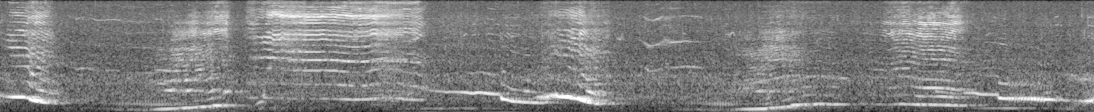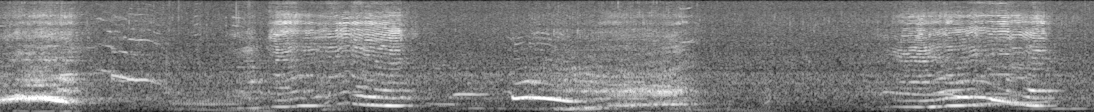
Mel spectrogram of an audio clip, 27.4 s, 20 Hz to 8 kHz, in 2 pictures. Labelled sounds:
0.0	1.8	humpback whale, 0.97 to 7.5 kHz
2.2	6.2	humpback whale, 0.97 to 7.7 kHz
6.9	7.3	humpback whale, 1.6 to 5.5 kHz
8.0	8.8	humpback whale, 1.1 to 5.2 kHz
9.2	9.9	humpback whale, 1.5 to 3.4 kHz
11.0	12.9	humpback whale, 0.78 to 6.3 kHz
13.8	14.1	humpback whale, 1.7 to 1.9 kHz
14.8	15.7	humpback whale, 0.78 to 4.9 kHz
17.0	18.8	humpback whale, 0.91 to 5.4 kHz
20.1	20.6	humpback whale, 0.78 to 3.3 kHz
22.0	22.4	humpback whale, 2.4 to 4.5 kHz
24.8	26.8	humpback whale, 1.0 to 7.3 kHz

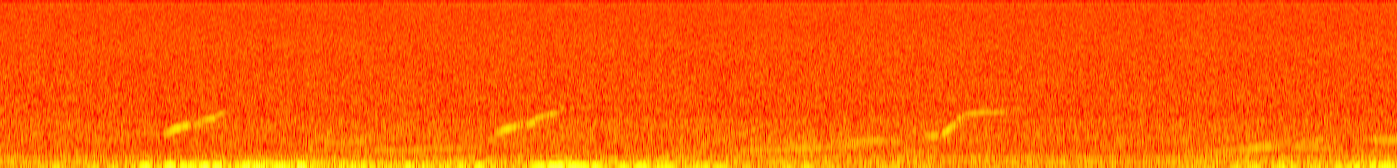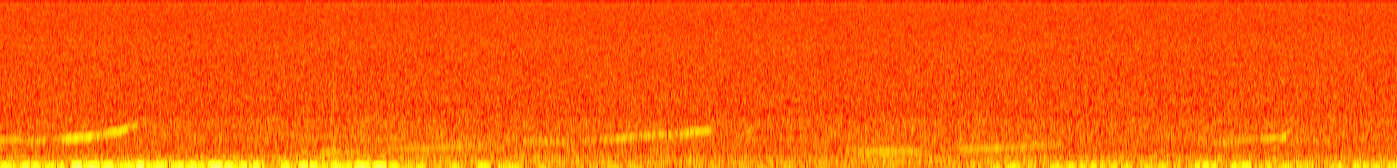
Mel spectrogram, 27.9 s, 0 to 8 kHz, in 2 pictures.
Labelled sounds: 2.0	2.3	humpback whale, 0.80 to 0.96 kHz
5.3	5.7	humpback whale, 0.80 to 1.1 kHz
9.6	10.1	humpback whale, 0.80 to 1.1 kHz

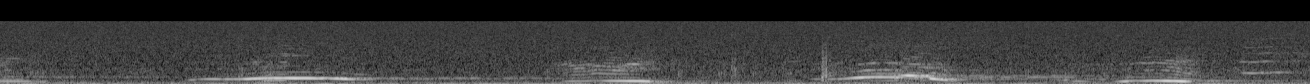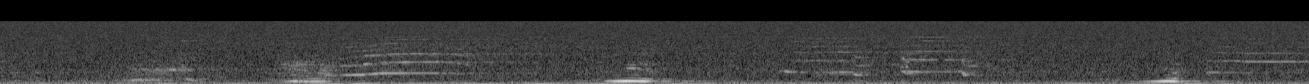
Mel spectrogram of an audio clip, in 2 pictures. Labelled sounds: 2.8	3.0	humpback whale, 1.4 to 1.6 kHz
5.5	6.6	humpback whale, 0.80 to 1.1 kHz
8.6	8.8	humpback whale, 0.90 to 1.1 kHz
11.3	12.0	humpback whale, 0.80 to 1.2 kHz
12.4	12.7	humpback whale, 0.93 to 1.2 kHz
15.9	17.6	humpback whale, 0.80 to 1.6 kHz
21.1	22.6	humpback whale, 1.0 to 3.7 kHz
25.2	26.1	humpback whale, 0.99 to 1.7 kHz

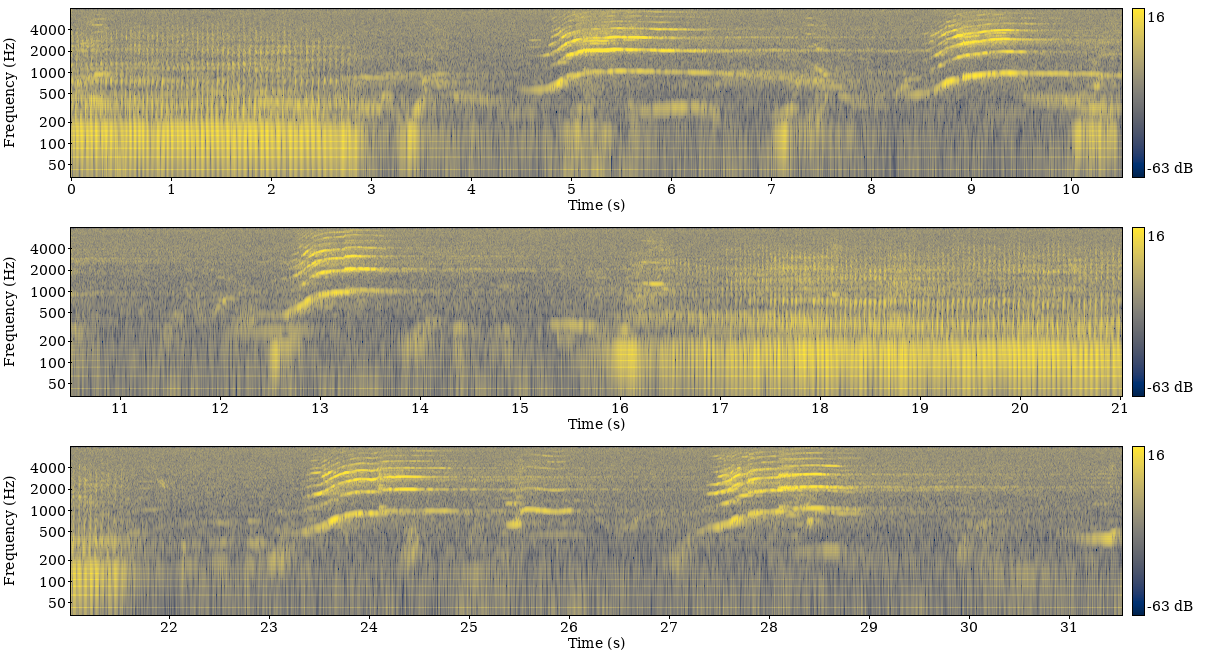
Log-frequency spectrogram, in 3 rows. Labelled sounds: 0.0	0.4	humpback whale, 0.80 to 1.0 kHz
2.7	3.5	humpback whale, 0.80 to 1.8 kHz
4.6	7.6	humpback whale, 0.80 to 7.5 kHz
8.5	10.6	humpback whale, 0.80 to 7.0 kHz
12.0	13.8	humpback whale, 0.80 to 7.5 kHz
16.1	16.5	humpback whale, 1.2 to 2.7 kHz
17.0	17.3	humpback whale, 1.3 to 1.5 kHz
17.6	17.9	humpback whale, 2.9 to 3.3 kHz
23.3	24.9	humpback whale, 0.80 to 7.0 kHz
25.5	26.1	humpback whale, 0.90 to 6.3 kHz
27.4	28.9	humpback whale, 0.80 to 7.7 kHz

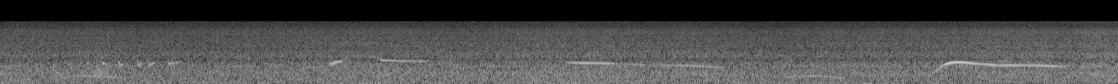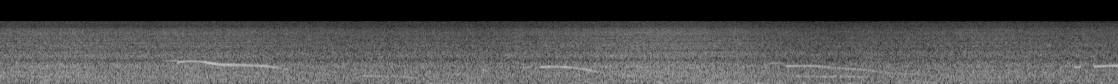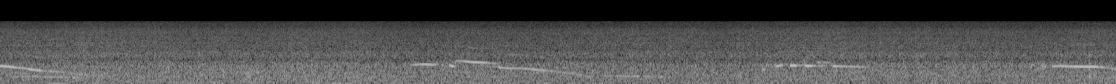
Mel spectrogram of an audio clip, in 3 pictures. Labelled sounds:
3.7	4.3	humpback whale, 1.0 to 1.4 kHz
5.7	7.1	humpback whale, 0.81 to 1.1 kHz
9.4	10.7	humpback whale, 0.78 to 1.1 kHz
12.8	14.0	humpback whale, 0.78 to 1.2 kHz
16.6	17.0	humpback whale, 0.78 to 0.88 kHz
19.0	19.7	humpback whale, 0.78 to 0.91 kHz
22.1	22.7	humpback whale, 0.78 to 0.94 kHz
26.5	27.7	humpback whale, 0.78 to 1.2 kHz
30.7	31.0	humpback whale, 0.78 to 0.91 kHz
32.9	33.5	humpback whale, 0.78 to 0.91 kHz

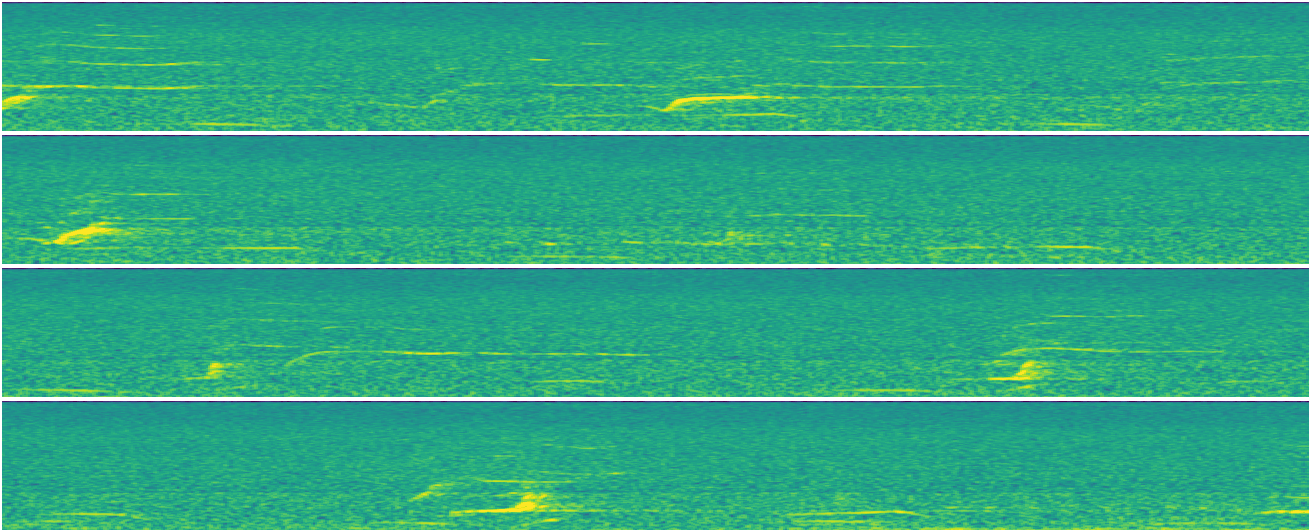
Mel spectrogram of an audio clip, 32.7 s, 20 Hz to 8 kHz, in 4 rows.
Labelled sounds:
0.2	1.3	humpback whale, 0.80 to 3.2 kHz
3.4	4.5	humpback whale, 0.99 to 1.4 kHz
5.1	5.6	humpback whale, 0.93 to 3.1 kHz
7.4	8.0	humpback whale, 1.0 to 2.4 kHz
8.7	9.4	humpback whale, 0.80 to 2.1 kHz
12.9	13.6	humpback whale, 1.1 to 1.2 kHz
17.9	19.2	humpback whale, 0.80 to 1.3 kHz
22.7	23.4	humpback whale, 0.99 to 2.8 kHz
27.5	28.3	humpback whale, 1.1 to 2.9 kHz

